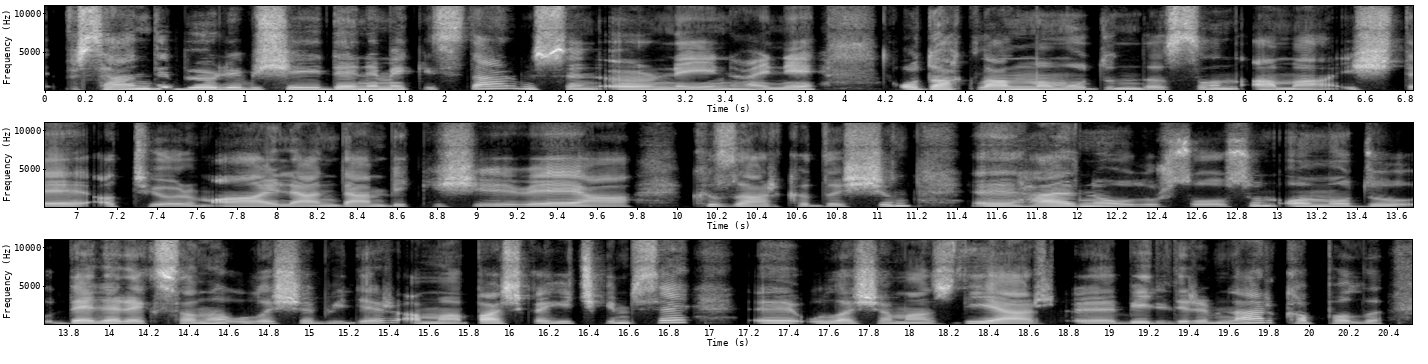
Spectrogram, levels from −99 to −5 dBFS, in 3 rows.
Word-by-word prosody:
sen 215 +3 +6
de - - -5
böyle 200 +2 -1
bir - - -3
şeyi 210 -2 +5
denemek 195 +1 -2
ister 255 +11 0
misin? 195 - +8
Örneğin, 175 0 -2
hani, 170 -2 -2 0.4
odaklanma 185 -1 0
modundasın 135 - -1
ama, 120 -4 -3
işte, 150 -2 +4
atıyorum, 140 -6 -7
ailenden 150 -1 -3
1 145 - -9
kişi 120 +6 -1
veya 130 0 -2 0.3
kız 190 -6 -4
arkadaşın, 135 - 0 0.3
eee, 165 0 -4
her 185 -1 0
ne 195 +1 -3
olursa 145 -5 -3
olsun 150 +12 -3
o 195 -1 -2
modu 175 -1 -7
delerek 165 -3 +1
sana 165 +9 +6
ulaşabilir 175 - -1
ama 145 -3 -5
başka 165 -2 +4
hiç 185 +3 +1
kimse, 280 - -1 0.4
eee, 180 0 -2
ulaşamaz. 155 -6 +2
Diğer, 150 -8 -1
eee, 140 0 -5
bildirimler 160 - -4
kapalı. 150 - -9
165 Hz, 120 wpm, -24 LUFS, 145-195 Hz, 0.4 s, misin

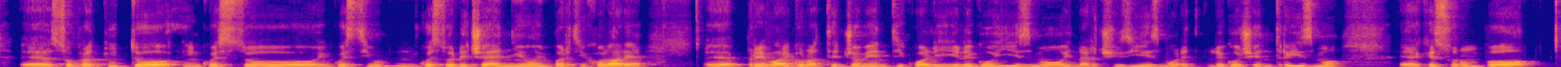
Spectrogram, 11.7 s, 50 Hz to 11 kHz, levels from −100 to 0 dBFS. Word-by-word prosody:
Ehm, 120 -1 +1
soprattutto 145 +7 +3
in 135 -2 -8
questo 130 -2 +1
in 125 - -6
questi 140 +2 -3
u 140 -1 -5
in 145 -3 -8
questo 145 +3 +1
decennio 155 +1 +2
in 145 - -3
particolare, 150 +4 +3 0.4
ehm, 125 -1 0
prevalgono 135 0 +3
atteggiamenti 140 +1 -5
quali 125 -3 0
l'egoismo, 135 0 -1
il 130 - -7
narcisismo, 130 +1 -5
l'et 130 0 -8
l'egocentrismo, 140 +3 -3 0.4
ehm, 120 -1 -1
che 120 - -1
sono 130 0 -3
un 130 0 -6
po', 125 -3 +3
135 Hz, 135 wpm, -23 LUFS, 130-145 Hz, 0.4 s, soprattutto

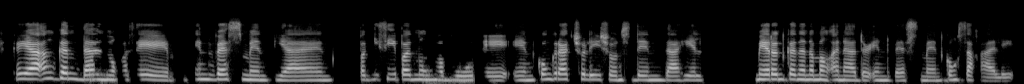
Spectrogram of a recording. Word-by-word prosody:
Kaya 250 0 +8
ang 275 -1 -5
ganda 235 -4 +4
'no, 215 -1 -1
kasi 220 -3 0 0.3
investment 230 -3 +1
'yan. 195 0 0 0.3
Pag-isipan 225 +1 -2
mong 215 -1 -1
mabuti 195 -2 -3
and 200 0 -3
congratulations 235 -4 0
din 205 -1 -2
dahil 195 +1 -1 0.6
meron 235 0 +6
ka 235 - +3
na - - +4
namang 220 -1 +2
another 195 -2 -1
investment 185 -1 -5
kung 215 - -2
sakali. 165 -6 -5
210 Hz, 130 wpm, -23 LUFS, 195-230 Hz, 0.6 s, Kaya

